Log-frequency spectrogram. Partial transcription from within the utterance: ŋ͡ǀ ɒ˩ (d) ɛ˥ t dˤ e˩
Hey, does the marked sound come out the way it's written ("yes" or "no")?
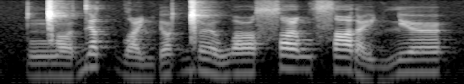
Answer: yes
